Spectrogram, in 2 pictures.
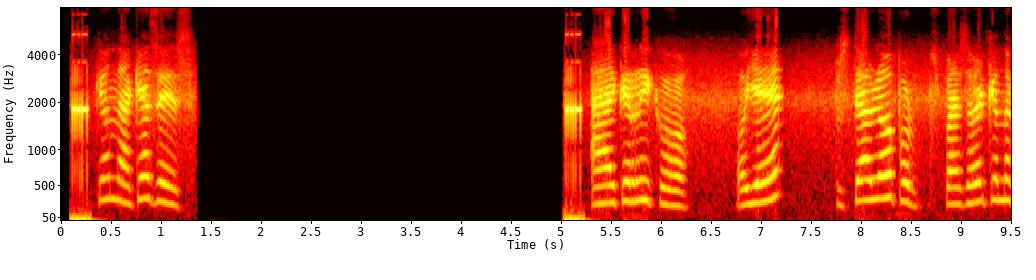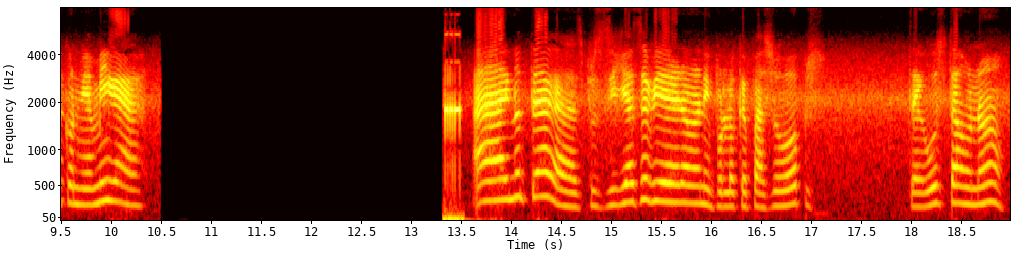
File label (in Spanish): platica nextel; funny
